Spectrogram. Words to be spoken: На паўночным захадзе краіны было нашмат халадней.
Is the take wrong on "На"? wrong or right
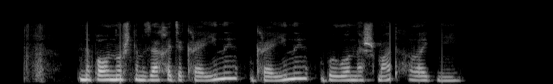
right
